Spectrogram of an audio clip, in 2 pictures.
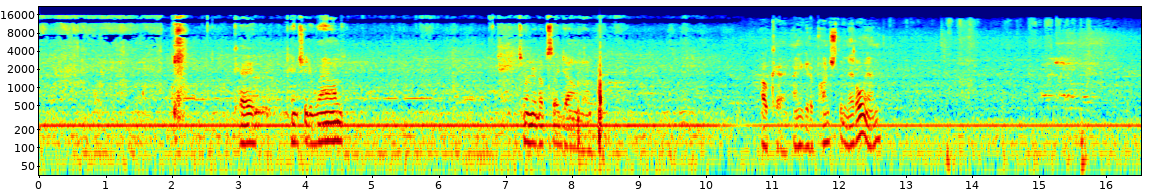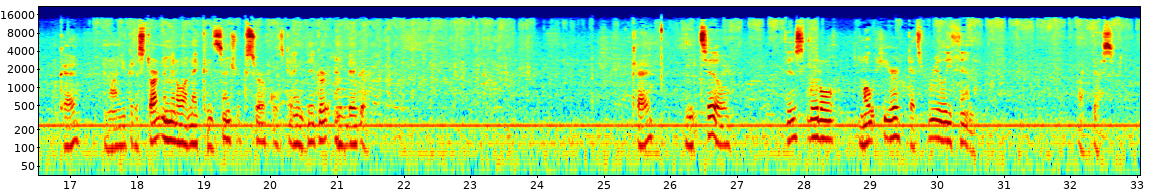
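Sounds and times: machine hum: 0.0 - 33.0.

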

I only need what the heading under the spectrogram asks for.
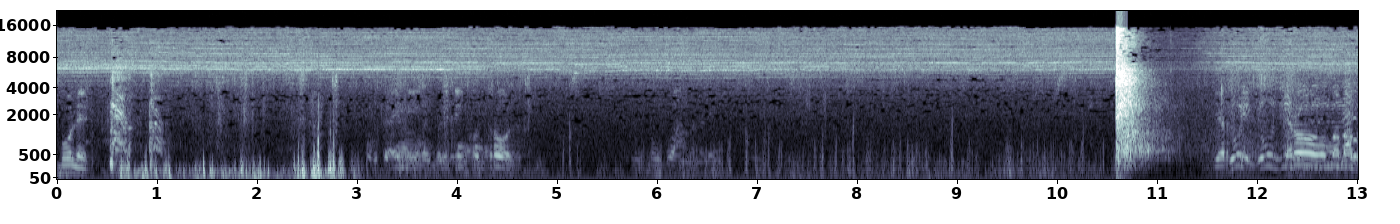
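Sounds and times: handgun shot with echo: 10.6 - 11.2.

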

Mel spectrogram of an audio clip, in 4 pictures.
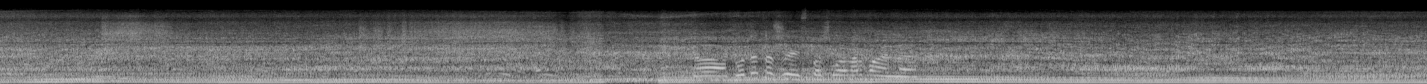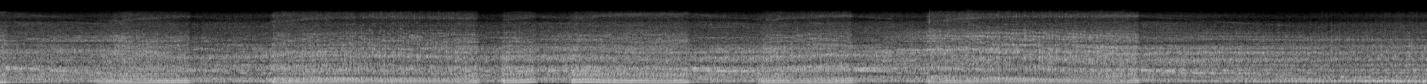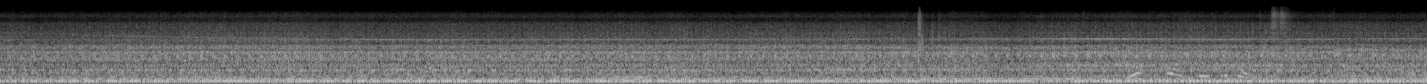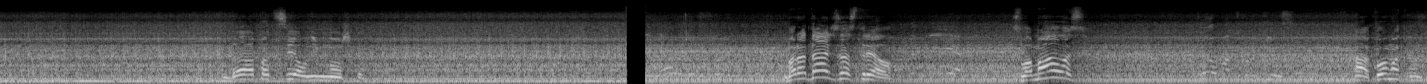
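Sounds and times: diesel engine revving under load: 0.0 - 57.0.

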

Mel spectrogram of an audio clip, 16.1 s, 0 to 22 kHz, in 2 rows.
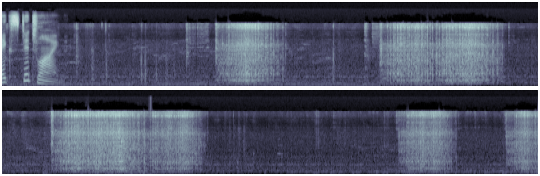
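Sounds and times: sewing machine stitching: 3.2 - 4.3, 5.6 - 7.6, 8.8 - 11.2, 14.0 - 14.9, 15.6 - 16.0.

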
